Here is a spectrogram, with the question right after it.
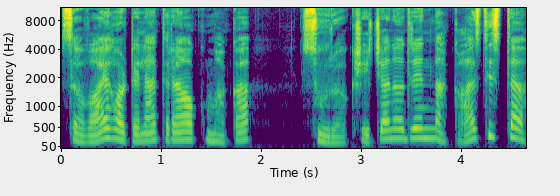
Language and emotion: Goan Konkani, fearful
